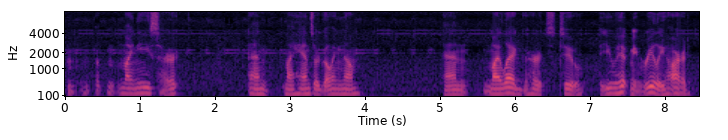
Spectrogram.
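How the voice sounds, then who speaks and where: A man's voice: medium pitch, fairly even intonation, slow pace, vocal fry, a little hiss or hum, rough recording. A man doing a timid, stammering captive man. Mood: frightened. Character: meek, frightened man pleading.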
